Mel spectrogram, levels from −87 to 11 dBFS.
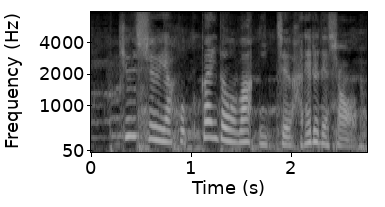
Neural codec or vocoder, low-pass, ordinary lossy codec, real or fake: codec, 16 kHz, 2 kbps, FreqCodec, larger model; none; none; fake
